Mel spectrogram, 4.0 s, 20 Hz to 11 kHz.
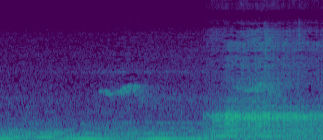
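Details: Male French Bulldog born August 2020 snoring: a low rumbling breath, then a louder rough, buzzing inhalation typical of a short-nosed dog.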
